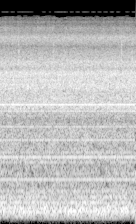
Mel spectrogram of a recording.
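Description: Steady background hiss with a faint electrical hum, unchanging throughout, with no splashing or other event sounds.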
